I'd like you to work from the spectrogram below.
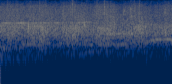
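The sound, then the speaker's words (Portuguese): Steady, dense applause from a crowd, many hands clapping at once in a bright, crackling wash that holds at an even loudness throughout. “Pode aplaudir, Senhor.”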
